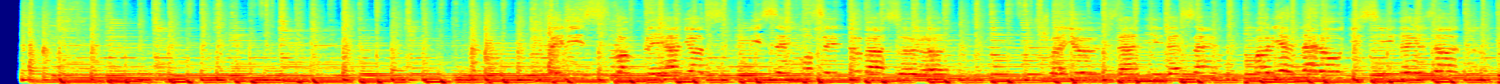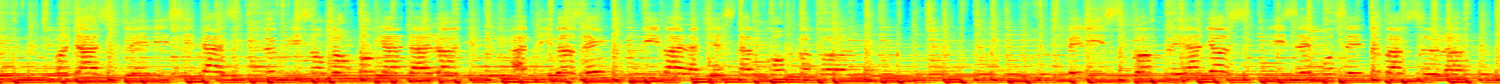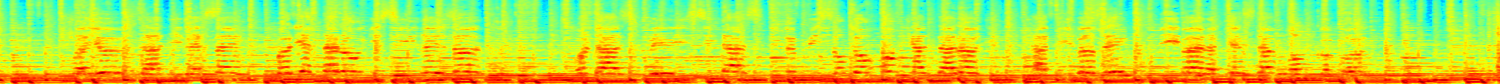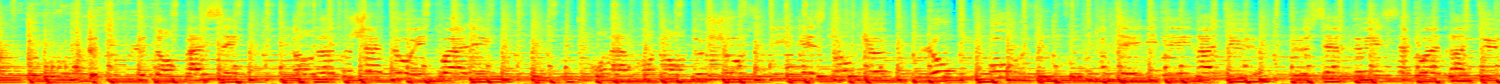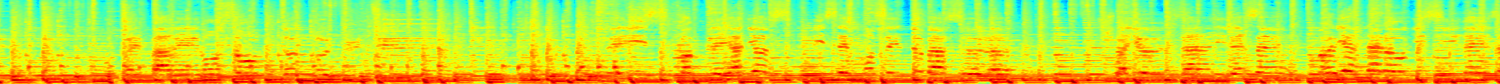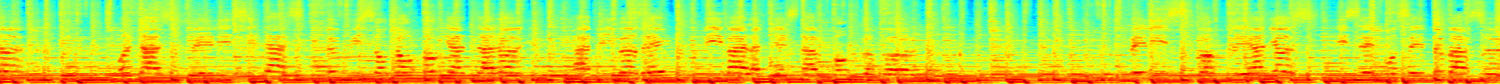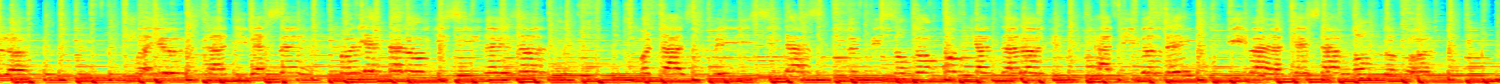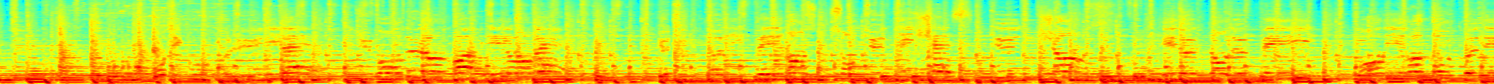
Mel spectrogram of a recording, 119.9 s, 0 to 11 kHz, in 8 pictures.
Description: « Viva la fiesta francophone » et « Tout a changé rien a changé » ont retenti dans les couloirs de l’école et ont été chanté par toutes les classes de l’élémentaire lors de la fête du centenaire le 16 novembre !
VIVA-LA-FIESTA-FRANCOPHONE_f_minor.mp3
